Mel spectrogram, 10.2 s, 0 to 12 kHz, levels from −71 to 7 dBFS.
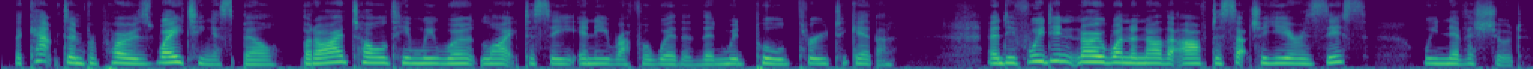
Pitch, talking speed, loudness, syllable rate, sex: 210 Hz, 230 wpm, -21 LUFS, 6.1 syllables/s, female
